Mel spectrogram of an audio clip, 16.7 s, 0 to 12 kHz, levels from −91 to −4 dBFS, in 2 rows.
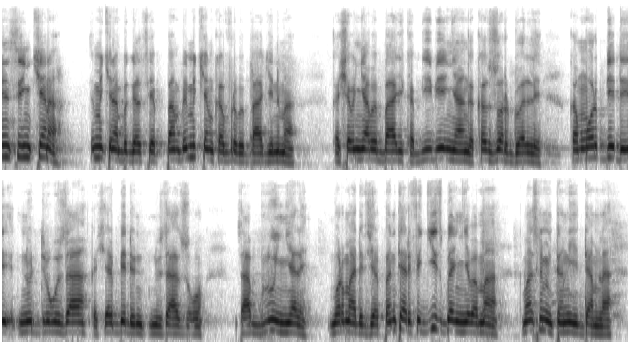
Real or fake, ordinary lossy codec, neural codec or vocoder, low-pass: real; Opus, 32 kbps; none; 10.8 kHz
